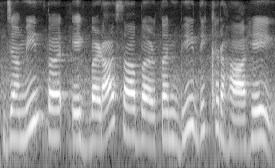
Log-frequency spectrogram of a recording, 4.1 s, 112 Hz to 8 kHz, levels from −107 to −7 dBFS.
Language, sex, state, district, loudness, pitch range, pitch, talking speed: Hindi, female, Madhya Pradesh, Dhar, -14 LUFS, 225-315 Hz, 240 Hz, 145 wpm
